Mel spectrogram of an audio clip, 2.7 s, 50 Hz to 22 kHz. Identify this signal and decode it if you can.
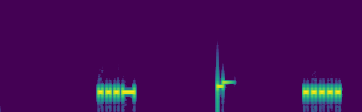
Morse code, heard as a keyed tone, about 40 wpm, 700 Hz. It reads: V 5
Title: Single Letter-Number - Rapid-Fire 40wpm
